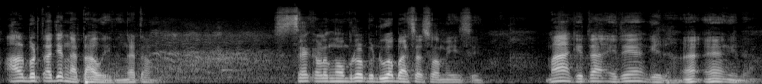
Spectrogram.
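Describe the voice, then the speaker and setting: A man's voice: medium pitch, fairly bright tone, a little hiss or hum. A man in his sixties preaching a sermon, telling humorous stories and acting out the voices of the people in them. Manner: storytelling, acting out quoted voices, addresses congregation as Saudara. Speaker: pastor. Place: church service.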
